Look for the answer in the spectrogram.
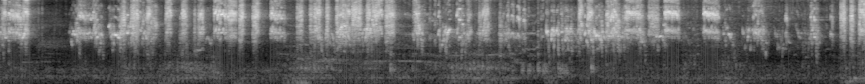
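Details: Australian budgies, a breeding pair, keep up busy chirping. Rapid, raspy, high twitters run almost unbroken after a brief quiet start.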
